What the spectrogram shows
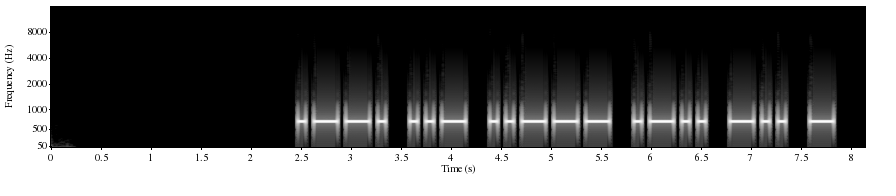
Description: Morse code, heard as a keyed tone, about 15 wpm, 700 Hz. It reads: PU2LDT
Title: DXCC-100 Call Signs - 6 Characters - 15wpm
